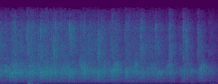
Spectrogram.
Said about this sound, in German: Die, ja, genau, können wir jetzt schon klatschen.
